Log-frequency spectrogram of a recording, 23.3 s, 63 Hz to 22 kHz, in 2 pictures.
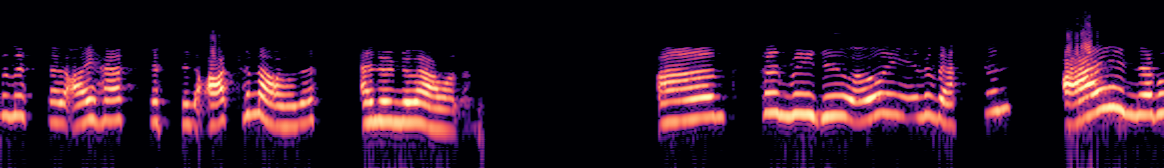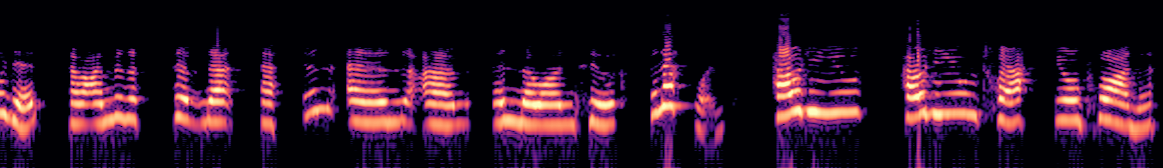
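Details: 24-year-old woman with dysarthria from cerebral palsy caused by oxygen loss to the brain at birth; doctors predicted she would never talk.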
